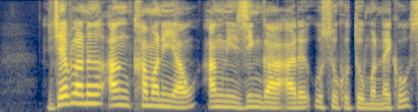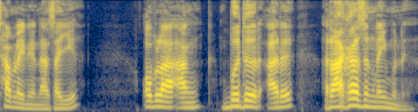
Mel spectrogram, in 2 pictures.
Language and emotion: Bodo, angry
